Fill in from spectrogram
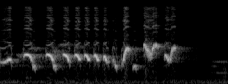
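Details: White-rumped shama in lively song full of fill phrases: a rapid string of evenly spaced, wavering whistled notes at mid pitch. Two higher twisting whistles close the burst, then it falls silent.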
